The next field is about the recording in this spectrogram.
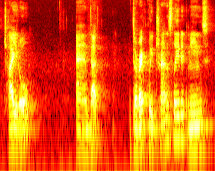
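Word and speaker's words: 茶色: And so this kanji here on the left, it means tea, which in Japanese is cha. And then the kanji on the right, its reading is iro. So as a whole, this is pronounced chairo, and that directly translated means tea color.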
